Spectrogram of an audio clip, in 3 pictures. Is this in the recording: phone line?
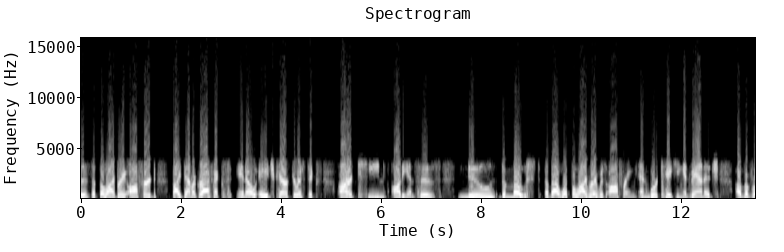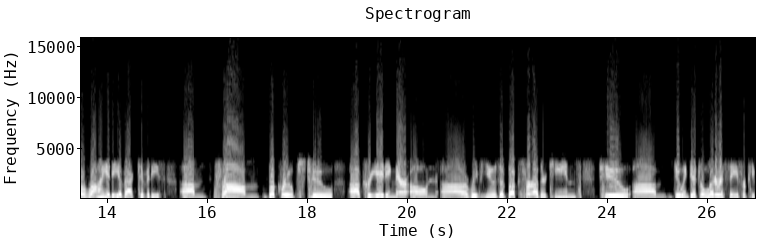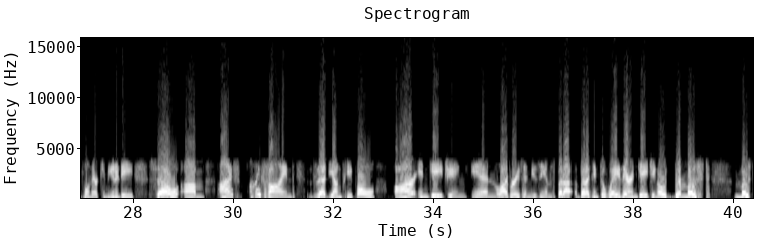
yes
